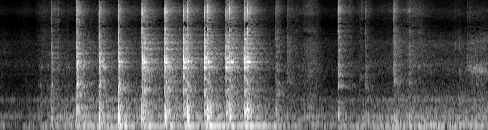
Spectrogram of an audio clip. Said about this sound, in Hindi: यहाँ कट रहे हैं टमाटर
